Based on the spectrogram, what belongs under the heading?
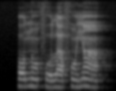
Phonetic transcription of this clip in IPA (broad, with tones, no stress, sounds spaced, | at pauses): ɔ˦ n ɔ̃˦ f o˧ l a˧ f ɔ̃˦ j ã˦˨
